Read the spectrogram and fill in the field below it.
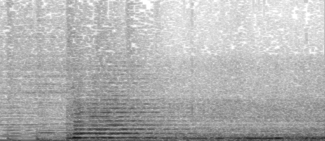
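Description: A suburban train in Sydney, Australia rumbles, its horn sounding a sustained, steady tone over the low mechanical roar of the cars, with no voices.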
